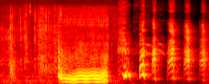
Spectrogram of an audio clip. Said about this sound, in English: So oh loud. God. Literally, even the captions say loud fart, not just fart noise, or sometimes the captions for a fart will be like raspberry or something. No, it just says loud fart.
